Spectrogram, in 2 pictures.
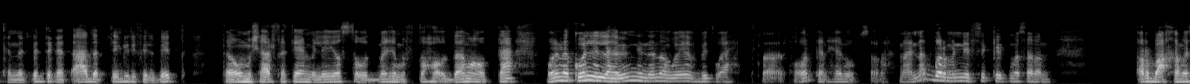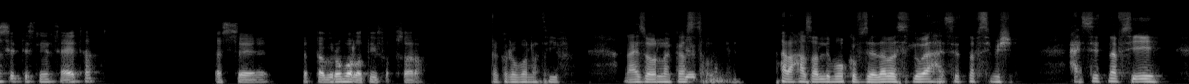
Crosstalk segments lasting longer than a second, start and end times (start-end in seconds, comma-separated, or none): none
